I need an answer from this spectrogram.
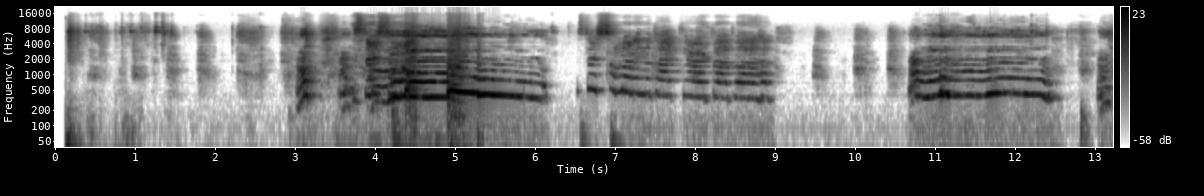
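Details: Pet dogs kept indoors, howling because they want out while guests are in the yard: long, wavering, harmonic howls that slide downward, in three drawn-out bouts separated by short pauses, with the voices overlapping.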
